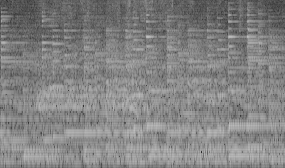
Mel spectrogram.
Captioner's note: audience cheering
